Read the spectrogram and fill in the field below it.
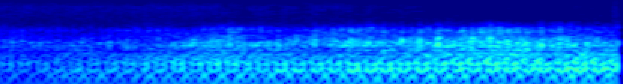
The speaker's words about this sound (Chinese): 杜聿明的部队从徐州仓皇撤退，当走到一个村子时，一架飞机赶来，投下一个小降落伞。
